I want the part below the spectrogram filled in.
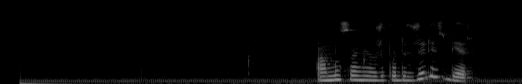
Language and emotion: Russian, neutral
